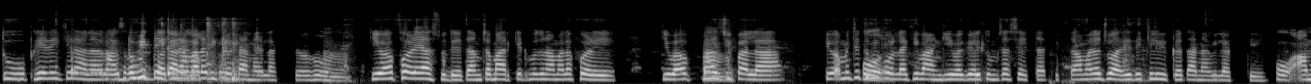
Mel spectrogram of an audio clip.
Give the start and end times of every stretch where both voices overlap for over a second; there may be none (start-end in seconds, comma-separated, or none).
1.1-2.4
